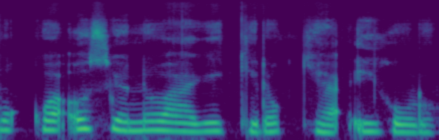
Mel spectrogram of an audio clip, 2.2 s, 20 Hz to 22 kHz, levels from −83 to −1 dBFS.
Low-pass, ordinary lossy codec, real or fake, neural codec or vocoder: none; none; fake; codec, 44.1 kHz, 7.8 kbps, DAC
